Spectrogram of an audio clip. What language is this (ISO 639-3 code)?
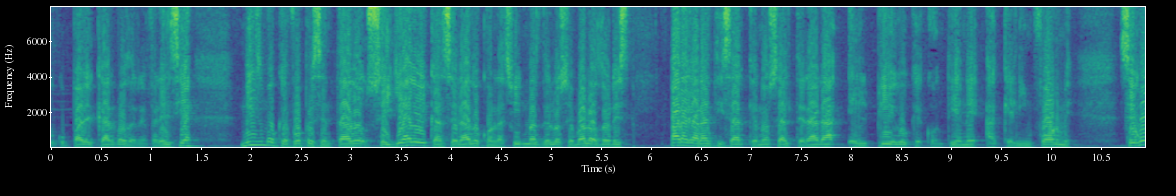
spa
